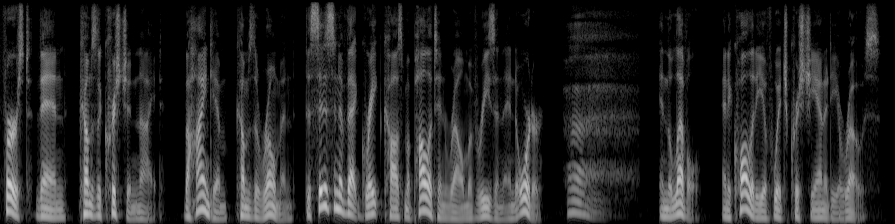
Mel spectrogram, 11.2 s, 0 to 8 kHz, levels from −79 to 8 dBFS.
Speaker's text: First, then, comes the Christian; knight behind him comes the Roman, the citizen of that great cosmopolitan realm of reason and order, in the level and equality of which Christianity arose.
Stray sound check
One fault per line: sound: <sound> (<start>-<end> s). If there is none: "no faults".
sound: sigh (7.0-8.0 s)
